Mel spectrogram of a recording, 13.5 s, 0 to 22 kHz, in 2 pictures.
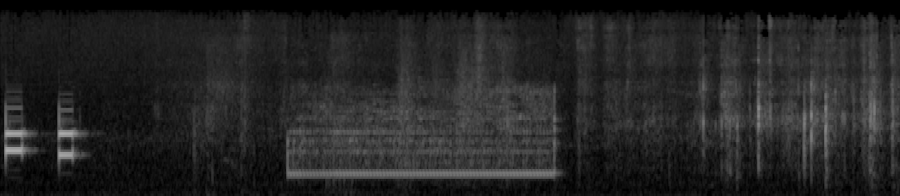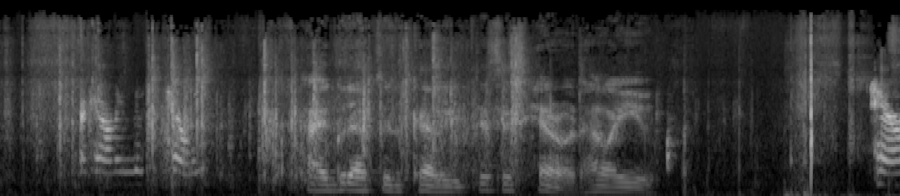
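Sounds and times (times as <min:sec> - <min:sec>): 
faint scattered rustling: 0:01.2 - 0:13.4
steady telephone tone: 0:02.2 - 0:04.2
speech: 0:09.1 - 0:11.8.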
